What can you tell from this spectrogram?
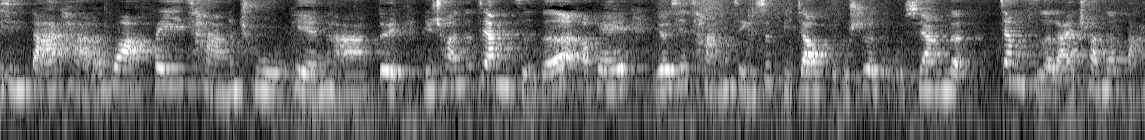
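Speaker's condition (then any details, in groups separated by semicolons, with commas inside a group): No condition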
